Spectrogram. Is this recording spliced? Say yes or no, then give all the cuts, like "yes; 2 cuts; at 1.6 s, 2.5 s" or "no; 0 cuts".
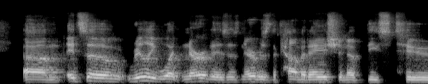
no; 0 cuts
